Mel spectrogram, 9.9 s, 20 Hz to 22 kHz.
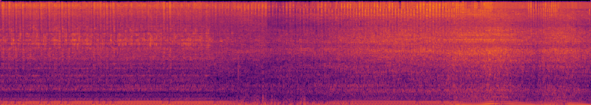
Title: X1/9 rough idle and rev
